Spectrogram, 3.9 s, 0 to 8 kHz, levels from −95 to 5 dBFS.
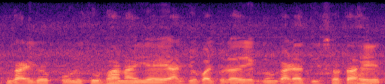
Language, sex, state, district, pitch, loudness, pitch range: Marathi, male, Maharashtra, Gondia, 115 Hz, -16 LUFS, 110-115 Hz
